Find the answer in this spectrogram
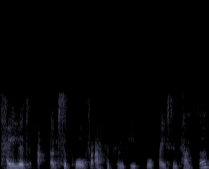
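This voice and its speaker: At a very fast pace, a woman speaks at a medium pitch with a dark, mellow tone in a dry, close sound with no echo. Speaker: cancer charity support worker. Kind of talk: informational talk to support group.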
